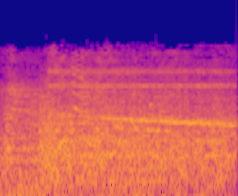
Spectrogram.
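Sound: subway train running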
